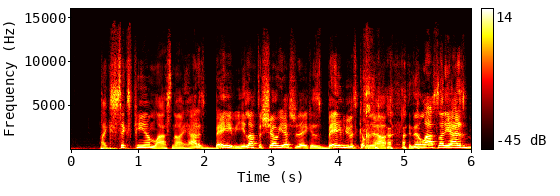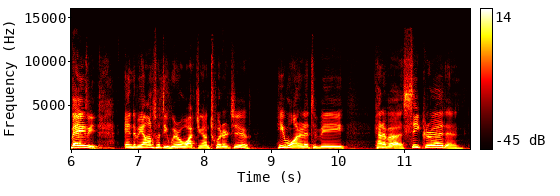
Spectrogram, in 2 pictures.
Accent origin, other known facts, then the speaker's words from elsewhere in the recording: Mountain Pine, Arkansas, United States; My hometown, Mountain Pine, just got a phone tower in the past 2 years. You would drive into my town, because I would go back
